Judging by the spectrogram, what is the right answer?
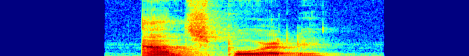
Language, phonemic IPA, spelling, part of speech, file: Dutch, /ˈanspordə/, aanspoorde, verb, Nl-aanspoorde.ogg
- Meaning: inflection of aansporen: 1. singular dependent-clause past indicative 2. singular dependent-clause past subjunctive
